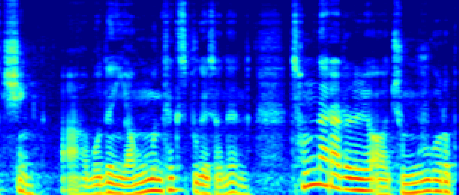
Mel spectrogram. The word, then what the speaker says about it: Qing: 발음할 때 QING라고 하는데 칭입니다. 칭.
